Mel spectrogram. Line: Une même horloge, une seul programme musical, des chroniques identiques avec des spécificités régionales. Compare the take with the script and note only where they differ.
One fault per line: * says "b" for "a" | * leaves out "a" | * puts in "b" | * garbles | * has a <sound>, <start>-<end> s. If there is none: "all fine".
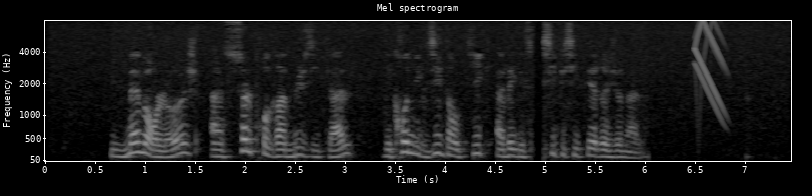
* says "un" for "une"
* has a dropout, 4.9-5.0 s
* has a chirp, 6.5-6.9 s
